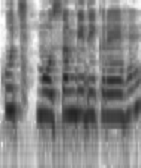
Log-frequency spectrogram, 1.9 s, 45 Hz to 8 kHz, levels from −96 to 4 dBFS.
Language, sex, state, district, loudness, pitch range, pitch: Hindi, female, Bihar, Vaishali, -15 LUFS, 230-255 Hz, 235 Hz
